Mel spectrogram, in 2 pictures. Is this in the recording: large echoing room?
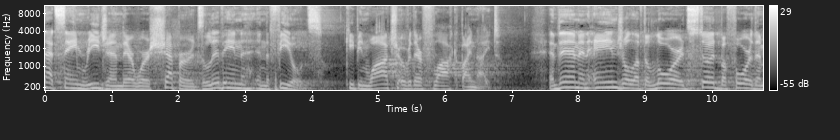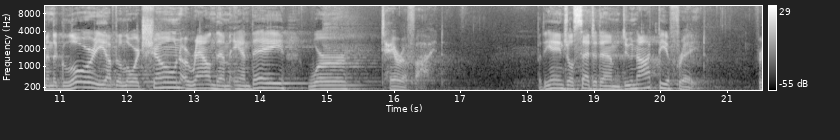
yes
